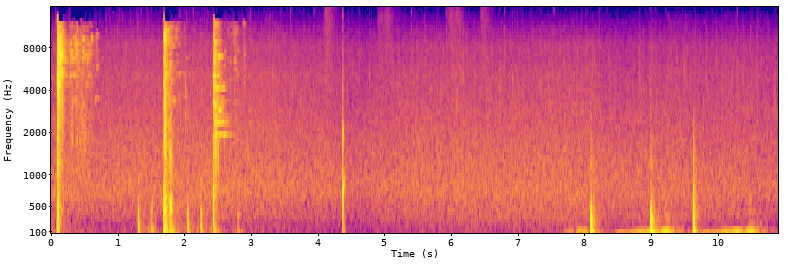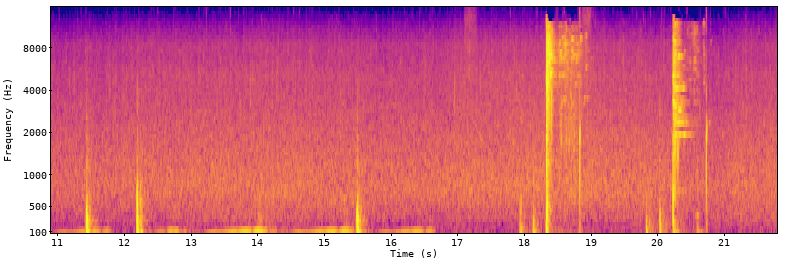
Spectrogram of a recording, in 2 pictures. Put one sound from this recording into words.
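Glass panes shatter with sharp crashes.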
